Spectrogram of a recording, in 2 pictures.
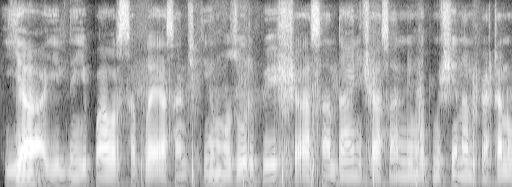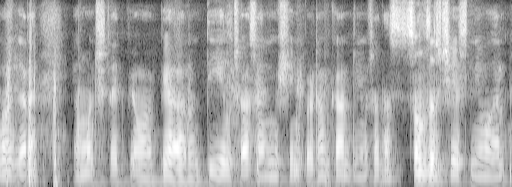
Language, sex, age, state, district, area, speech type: Kashmiri, male, 30-45, Jammu and Kashmir, Ganderbal, rural, spontaneous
